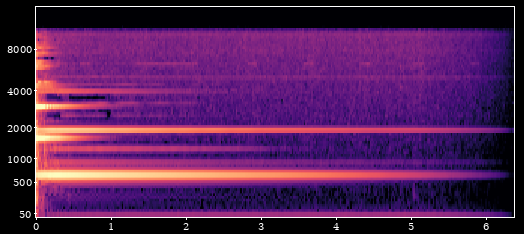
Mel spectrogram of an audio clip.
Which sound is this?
Sample of a saron key from an iron gamelan. Basic mic, some compression. The note is pelog 2, approximately an 'Eb'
